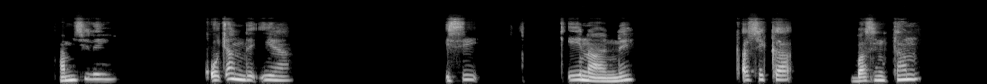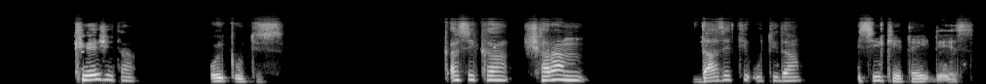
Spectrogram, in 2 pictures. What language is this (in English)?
Wolaytta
